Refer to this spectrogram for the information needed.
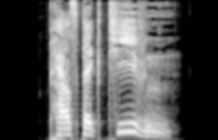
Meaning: plural of Perspektive
- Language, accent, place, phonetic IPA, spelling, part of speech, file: German, Germany, Berlin, [pɛʁspɛkˈtiːvn̩], Perspektiven, noun, De-Perspektiven.ogg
